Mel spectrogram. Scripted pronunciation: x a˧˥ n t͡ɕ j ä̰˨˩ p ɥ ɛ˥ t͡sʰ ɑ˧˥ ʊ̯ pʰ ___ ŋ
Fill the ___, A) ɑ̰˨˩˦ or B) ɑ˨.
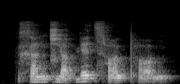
A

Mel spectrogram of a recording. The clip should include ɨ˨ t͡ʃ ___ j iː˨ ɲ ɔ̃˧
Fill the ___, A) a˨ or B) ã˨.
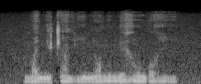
B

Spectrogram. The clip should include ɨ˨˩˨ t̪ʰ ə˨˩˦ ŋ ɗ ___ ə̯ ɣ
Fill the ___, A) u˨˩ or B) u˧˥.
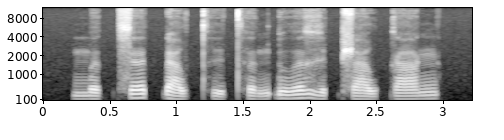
B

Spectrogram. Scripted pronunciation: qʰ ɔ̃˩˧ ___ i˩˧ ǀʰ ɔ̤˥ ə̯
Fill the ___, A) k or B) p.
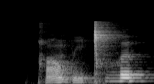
B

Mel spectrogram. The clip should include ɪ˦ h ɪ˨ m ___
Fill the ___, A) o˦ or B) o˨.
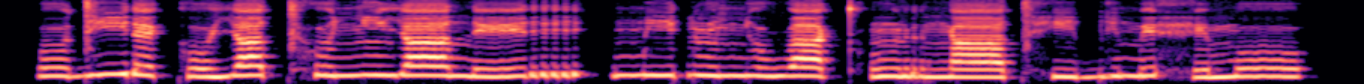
A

